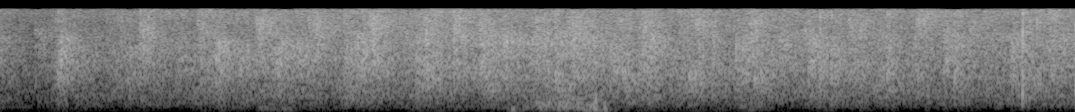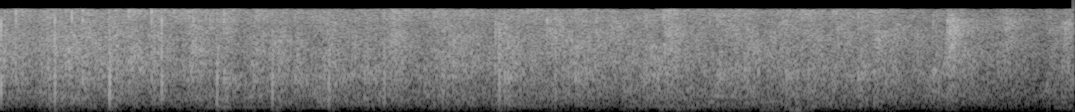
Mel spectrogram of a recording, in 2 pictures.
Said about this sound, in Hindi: अभी सभी एक बार जोरदार तालियां बजाएंगे।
